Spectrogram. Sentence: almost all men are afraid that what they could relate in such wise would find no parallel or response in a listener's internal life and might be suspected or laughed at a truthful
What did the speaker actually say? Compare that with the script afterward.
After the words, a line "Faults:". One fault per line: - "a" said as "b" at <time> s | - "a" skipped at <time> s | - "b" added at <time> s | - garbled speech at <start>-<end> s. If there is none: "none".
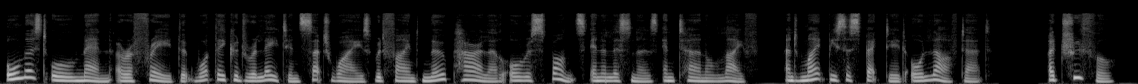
almost all men are afraid that what they could relate in such wise would find no parallel or response in a listener's internal life and might be suspected or laughed at a truthful
Faults:
none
